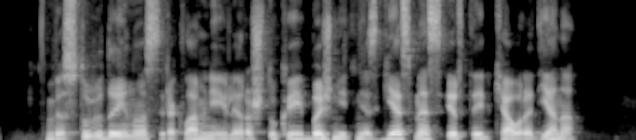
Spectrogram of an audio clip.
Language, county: Lithuanian, Kaunas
